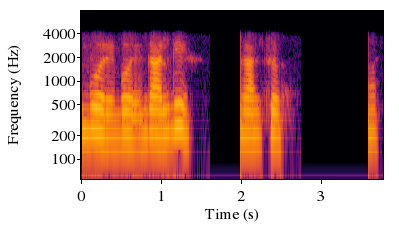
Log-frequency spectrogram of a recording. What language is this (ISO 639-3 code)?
kok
